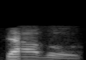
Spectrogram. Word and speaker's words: Davos: Is it called Davos or Davos? Do you know how to pronounce that? – Davos. Davos. Okay.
